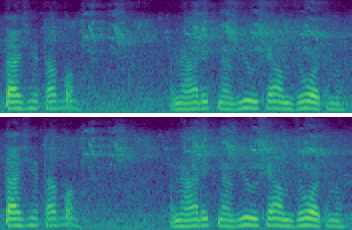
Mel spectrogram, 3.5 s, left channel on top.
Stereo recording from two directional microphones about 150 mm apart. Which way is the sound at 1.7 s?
10° right (ahead or behind).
